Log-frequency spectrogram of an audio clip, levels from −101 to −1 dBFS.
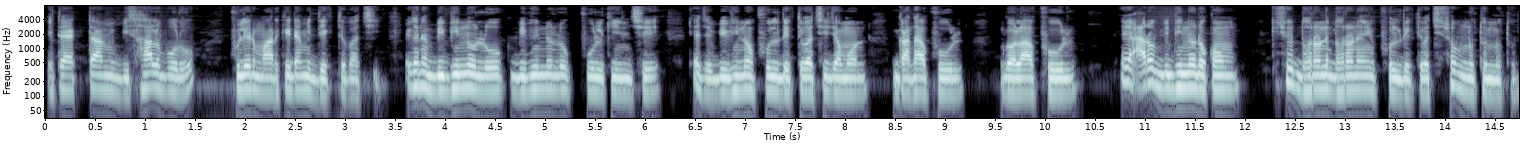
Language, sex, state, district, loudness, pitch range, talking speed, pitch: Bengali, male, West Bengal, Paschim Medinipur, -19 LUFS, 120-145 Hz, 170 wpm, 135 Hz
